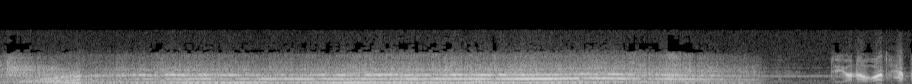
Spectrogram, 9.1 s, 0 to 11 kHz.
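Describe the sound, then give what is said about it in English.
Jet dynamos aboard Space Patrol Ship S2J3, driven by the harnessed power of 1,000 suns, hum in a loud, steady electronic drone with layered tones and a slightly wavering pitch for about seven seconds, then stop abruptly as a voice briefly begins. “Jet dynamos driven by the harnessed power of 1,000 suns. Listen, Earthman. Listen to them.”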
